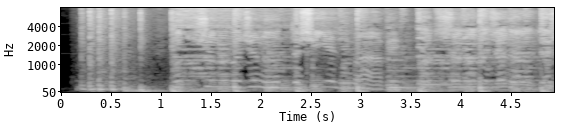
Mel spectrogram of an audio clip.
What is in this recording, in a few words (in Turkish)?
reklam filmi; doseyelim abi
